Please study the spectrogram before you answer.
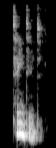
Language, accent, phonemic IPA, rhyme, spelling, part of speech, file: English, Southern England, /ˈteɪntɪd/, -eɪntɪd, tainted, adjective / verb, LL-Q1860 (eng)-tainted.wav
- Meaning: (adjective) 1. Corrupted or filled with imperfections 2. Originating from an untrusted source; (verb) simple past and past participle of taint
